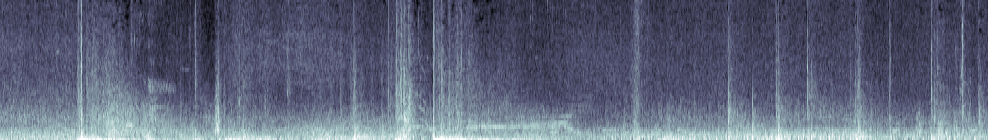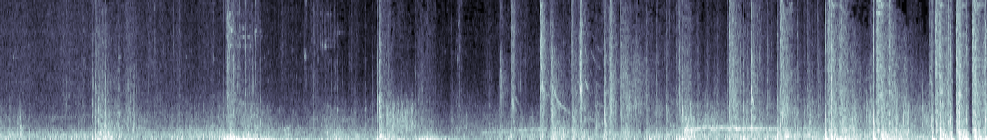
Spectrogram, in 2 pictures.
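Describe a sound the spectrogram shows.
A rifle fires in sharp, loud cracks.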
